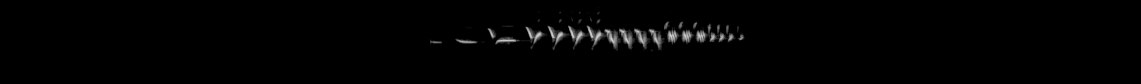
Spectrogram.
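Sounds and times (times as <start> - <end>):
vesper sparrow song with whistles and trill: 4.3 - 7.5.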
